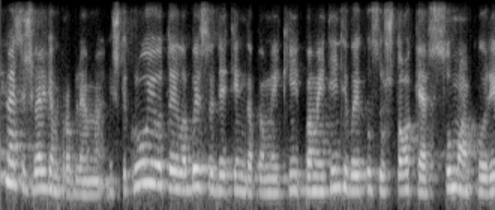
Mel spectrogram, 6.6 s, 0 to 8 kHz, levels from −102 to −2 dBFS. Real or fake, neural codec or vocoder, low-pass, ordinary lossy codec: real; none; 7.2 kHz; Opus, 16 kbps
